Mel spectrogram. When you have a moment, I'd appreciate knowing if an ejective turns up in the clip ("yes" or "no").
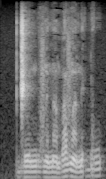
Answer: no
